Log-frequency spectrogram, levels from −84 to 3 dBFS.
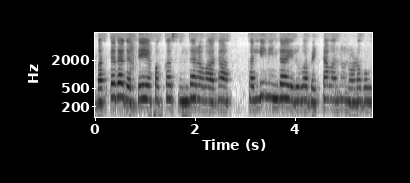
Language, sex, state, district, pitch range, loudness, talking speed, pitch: Kannada, female, Karnataka, Bellary, 260-290 Hz, -16 LUFS, 85 wpm, 275 Hz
